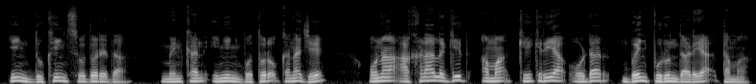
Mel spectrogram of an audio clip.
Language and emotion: Santali, fearful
